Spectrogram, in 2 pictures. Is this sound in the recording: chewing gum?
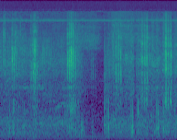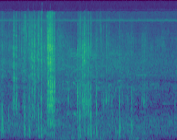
no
